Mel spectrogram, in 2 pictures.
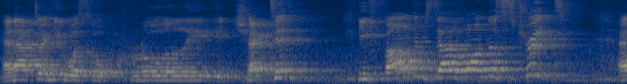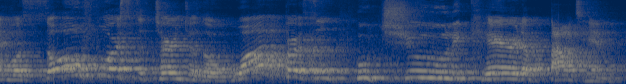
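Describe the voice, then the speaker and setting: Grandiose minister played by a man, high-pitched slow orator, long hall reverb. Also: sing-song, a little hiss or hum, exaggerated voice. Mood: solemn. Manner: oratorical, drawn-out swelling delivery. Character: male minister, grandiose and preachy. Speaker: actor in a staged reading. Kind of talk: stage reading of a sermon.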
